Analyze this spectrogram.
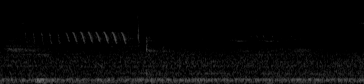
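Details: A greenfinch flies over a village pond in Huntingdonshire with frog spawn and tadpoles, giving a quick, dry trill of about ten even notes in under a second; faint later chirps and steady low background rumble.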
